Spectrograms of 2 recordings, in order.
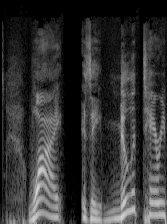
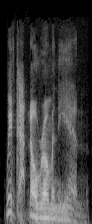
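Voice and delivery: mean innkeeper; 11 semitones lower than usual. Retold or imitated. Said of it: "this mean innkeeper".

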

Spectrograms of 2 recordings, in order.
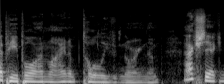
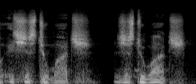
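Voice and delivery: weary lament; 12 semitones lower, 5 dB quieter than usual. Retold or imitated. Retold complaint to wife.

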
